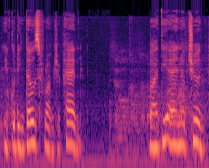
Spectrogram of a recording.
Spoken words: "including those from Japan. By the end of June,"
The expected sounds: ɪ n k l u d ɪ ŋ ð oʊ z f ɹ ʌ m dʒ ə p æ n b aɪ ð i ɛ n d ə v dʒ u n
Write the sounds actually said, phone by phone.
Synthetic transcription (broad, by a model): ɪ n k l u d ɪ ŋ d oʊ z f ɹ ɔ m dʒ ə p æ n b aɪ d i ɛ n ə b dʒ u n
